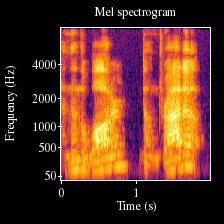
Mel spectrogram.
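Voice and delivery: hushed storytelling bartender, slowing for effect; bartender telling a legend. Acted. Bartender telling the stranger the town's dark legend, hushed. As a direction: lean in and spin the old town tale.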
